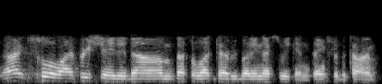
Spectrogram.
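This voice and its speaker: A man's voice: medium pitch, fast talker. A man working as a reporter, putting questions in an informal press-call style. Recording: muffled phone conference line.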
